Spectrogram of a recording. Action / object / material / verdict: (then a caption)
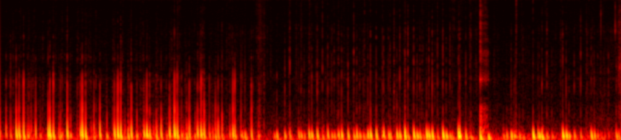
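tap / cork coaster / cork / none. Fingernails tap rapidly and steadily on a cork coaster. The result is a dense run of soft, dull, bassy taps with almost no ring, concentrated in the low frequencies.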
